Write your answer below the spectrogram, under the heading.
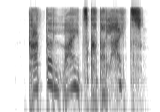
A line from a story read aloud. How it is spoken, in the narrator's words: Nance whispered sharply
